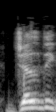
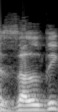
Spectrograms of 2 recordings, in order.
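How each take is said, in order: First: जल्दी said as "jaldi"; correct j sound. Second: जल्दी said as "zaldi"; wrong z sound. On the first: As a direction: begin जल्दी with a j, not z. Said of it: "जल्दी कहा करें". (जल्दी का सही उच्चारण, ज से) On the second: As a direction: begin जल्दी with z instead of j. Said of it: "न कहा करें". (जल्दी का ग़लत उच्चारण, ज़ से) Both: Shown as a demonstration.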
